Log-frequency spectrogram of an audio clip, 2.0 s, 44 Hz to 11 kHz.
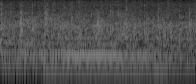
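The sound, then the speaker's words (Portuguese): An audience applauds God during a sermon on Acts 16, a dense crackle of many hands clapping at an even level for the whole two seconds, with a low sustained keyboard chord droning underneath. No one speaks. “Aplaude a Deus por esse anjo que apareceu lá.”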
